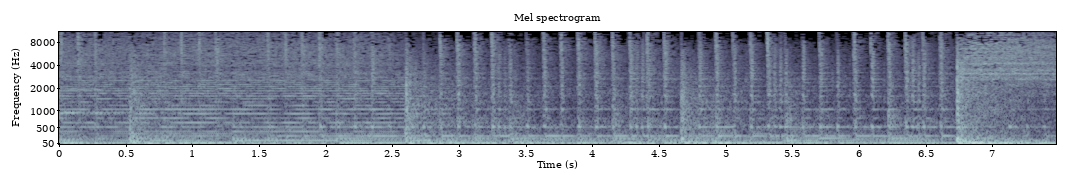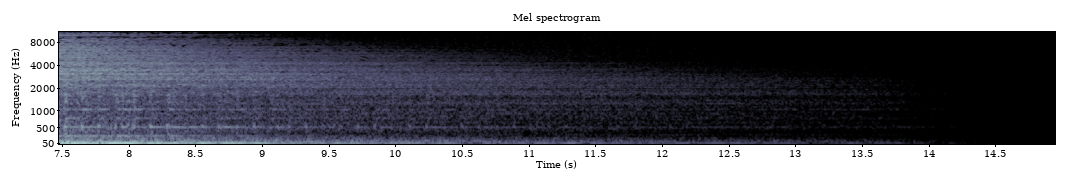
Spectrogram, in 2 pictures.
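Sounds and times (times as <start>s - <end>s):
pressured tension music without guitars: 0.0s - 10.3s.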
